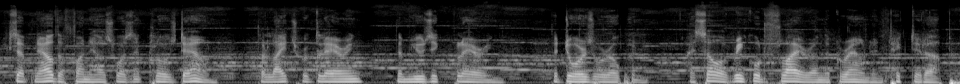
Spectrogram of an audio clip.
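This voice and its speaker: A man playing an earnest, self-important junior high superhero who narrates his own adventure with mock-dramatic delivery. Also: steady tone, moderate pace, music in the background, lightly acted. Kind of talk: scripted first-person story narration.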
